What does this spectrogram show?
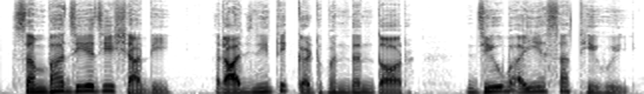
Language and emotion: Sindhi, neutral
